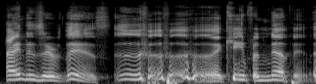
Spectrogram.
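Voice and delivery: high-pitched, drawn-out mock whine; exaggerated whiny impression with fake blubbering; whiny mock wrestler. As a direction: whine it like a crybaby, dragging the words. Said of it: "very whiny, like".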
